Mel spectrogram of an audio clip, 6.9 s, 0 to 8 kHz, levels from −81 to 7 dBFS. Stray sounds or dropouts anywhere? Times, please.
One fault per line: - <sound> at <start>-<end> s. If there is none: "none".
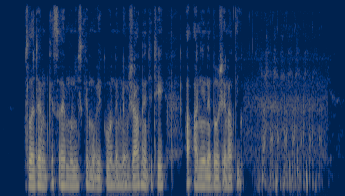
- laugh at 5.0-6.5 s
